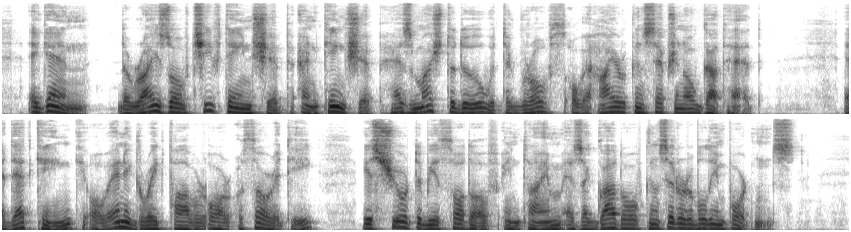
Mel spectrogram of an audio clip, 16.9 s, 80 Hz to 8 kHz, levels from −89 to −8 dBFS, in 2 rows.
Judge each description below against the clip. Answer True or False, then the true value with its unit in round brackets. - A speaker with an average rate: True (150 wpm)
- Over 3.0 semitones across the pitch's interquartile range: True (3.8 semitones)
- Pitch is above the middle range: False (105 Hz)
